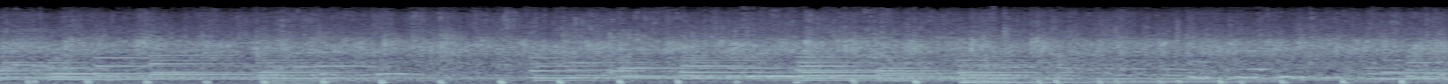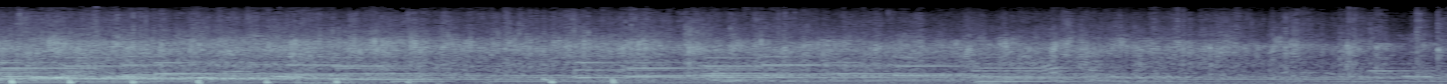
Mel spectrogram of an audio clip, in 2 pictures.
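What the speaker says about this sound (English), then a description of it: "Let's give this group a hand of applause." A church congregation applauds steadily for a group, a dense wash of clapping over sustained musical tones, with voices mixed in throughout.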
